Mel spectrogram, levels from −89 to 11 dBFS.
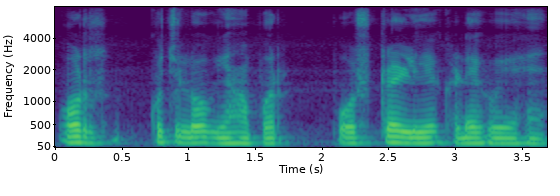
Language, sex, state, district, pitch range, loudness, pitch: Hindi, male, Uttar Pradesh, Saharanpur, 110-120 Hz, -19 LUFS, 115 Hz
